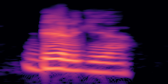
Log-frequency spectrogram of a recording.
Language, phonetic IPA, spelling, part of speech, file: Russian, [ˈbʲelʲɡʲɪjə], Бельгия, proper noun, Ru-Бельгия.ogg
- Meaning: Belgium (a country in Western Europe that has borders with the Netherlands, Germany, Luxembourg and France)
